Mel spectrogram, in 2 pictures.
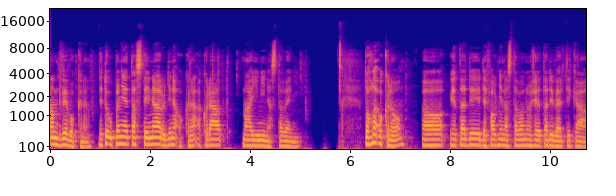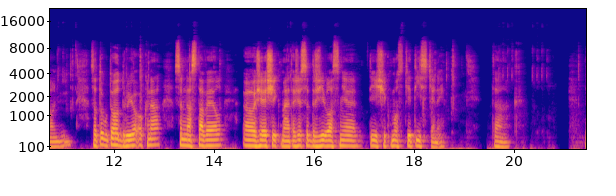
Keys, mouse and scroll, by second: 0.2 shift+middle click, 0.5 middle click, 0.6 scroll, 2.8 shift+middle click, 3.7 scroll, 5.0 shift+middle click, 5.2 scroll, 5.8 click, 10.2 click, 10.3 click, 11.0 click, 11.0 click, 12.3 click, 13.4 shift+middle click, 15.5 click, 18.1 shift+middle click, 19.8 click, 19.8 shift+middle click, 20.0 click, 20.4 click, 20.7 click, 20.7-21.4 shift+scroll.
